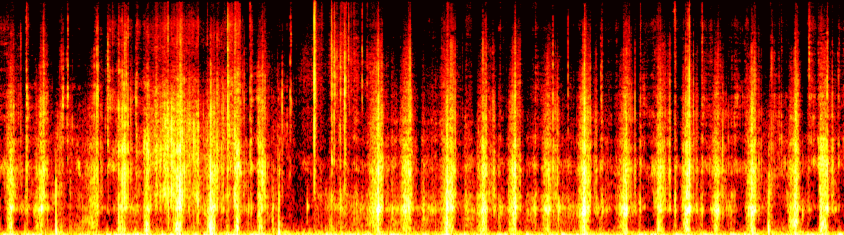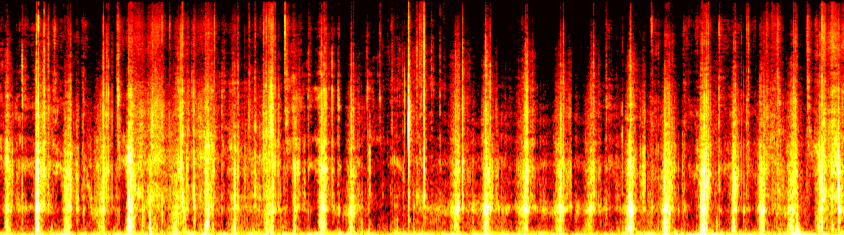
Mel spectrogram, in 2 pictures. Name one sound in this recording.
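A woman crunches shaved ice close to a microphone.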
